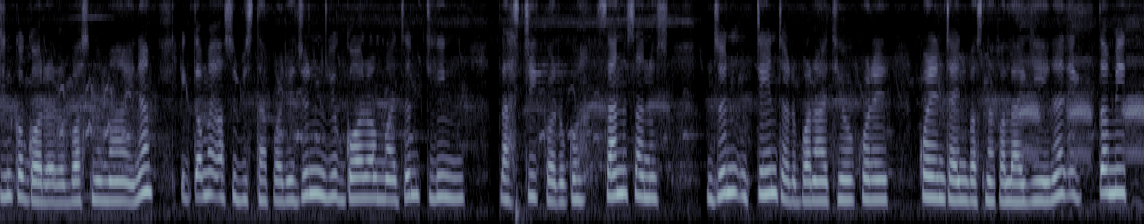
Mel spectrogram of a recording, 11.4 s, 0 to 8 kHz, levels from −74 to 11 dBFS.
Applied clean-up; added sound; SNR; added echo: none; none; none; none.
